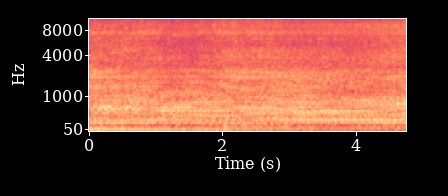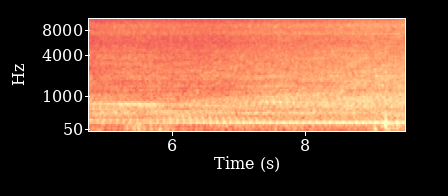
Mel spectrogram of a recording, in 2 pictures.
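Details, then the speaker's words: Chevrolet Silverado 1500 after fuel pump replacement, primed over several ignition cycles: steady, even idle with a smooth low hum and no misses, knocks or hunting; running fine, slightly low on coolant. "It's a little low on coolant. Everything's good to go."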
